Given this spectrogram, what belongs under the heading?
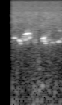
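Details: After a brief silence, a short burst of fine, dense crackling like Velcro pulling apart; lung crackles, in teaching on listening at the axillary lung bases, best site for fluid as in heart failure.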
